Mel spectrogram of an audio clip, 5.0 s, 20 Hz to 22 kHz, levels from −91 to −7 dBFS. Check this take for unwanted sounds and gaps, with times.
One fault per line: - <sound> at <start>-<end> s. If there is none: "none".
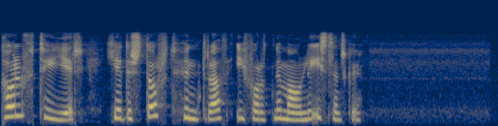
none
